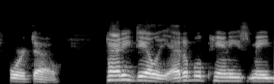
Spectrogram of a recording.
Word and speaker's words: Bordeaux: Bordeaux okay thank you I don't know why I didn't pronounce that right the first time but that is it's Bordeaux Patty daily edible panties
